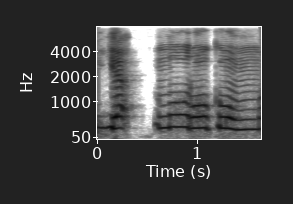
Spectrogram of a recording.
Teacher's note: الف پہ دیکھیں یہاں پہ جزم سکون آئی ہے تو اس کو یا مرکم نہیں پڑھنا، یہ الف مدہ نہیں ہے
